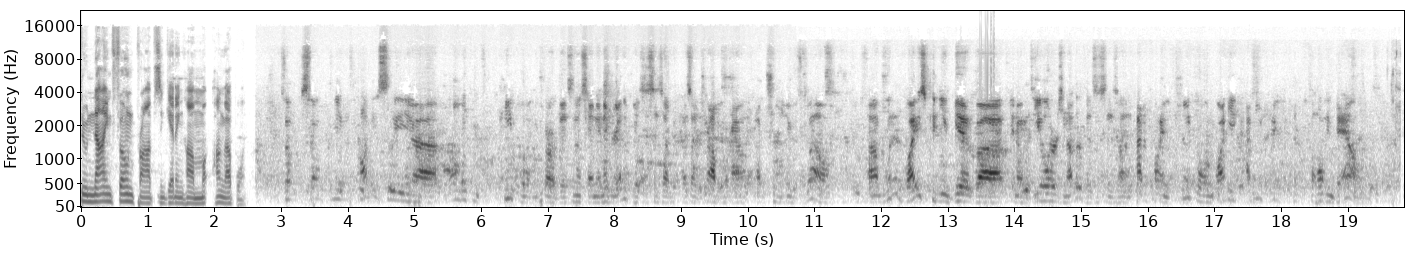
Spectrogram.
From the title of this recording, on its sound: Live From Driving Sales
